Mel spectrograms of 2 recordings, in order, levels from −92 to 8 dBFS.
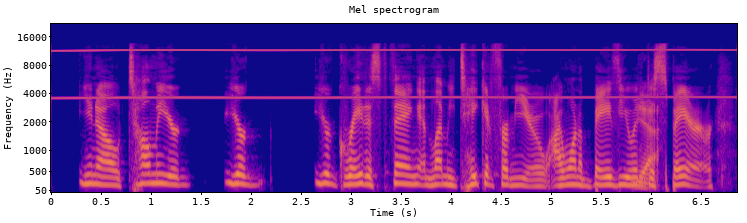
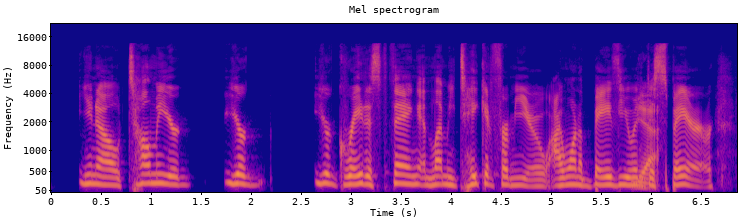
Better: second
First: high-pitched whine; noticeable; throughout; 11.5 kHz, 10 dB below the speech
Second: none

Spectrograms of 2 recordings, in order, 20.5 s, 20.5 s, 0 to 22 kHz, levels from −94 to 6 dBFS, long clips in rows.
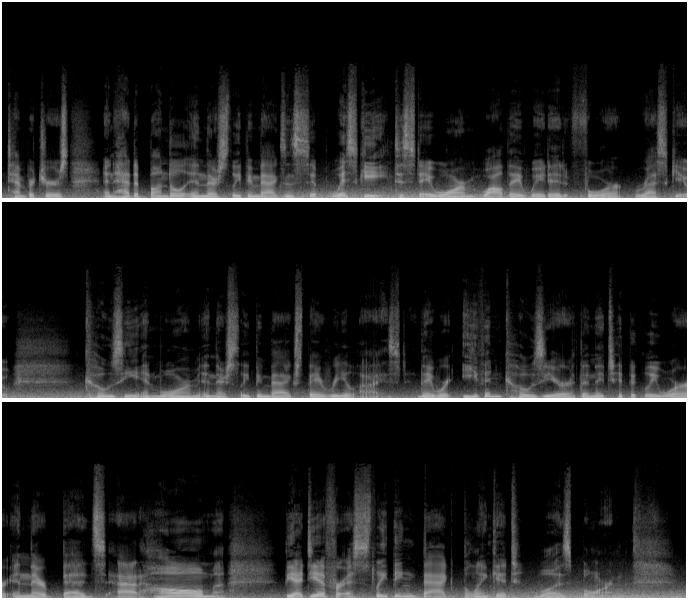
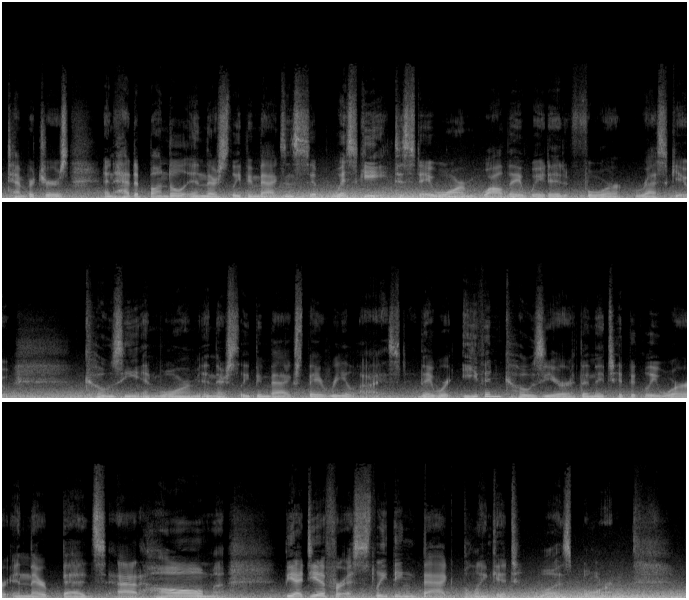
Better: first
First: wind noise on the microphone; occasional gusts; 15 dB below the speech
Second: wind noise on the microphone; heavy; 7 dB below the speech

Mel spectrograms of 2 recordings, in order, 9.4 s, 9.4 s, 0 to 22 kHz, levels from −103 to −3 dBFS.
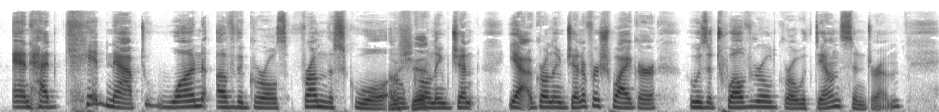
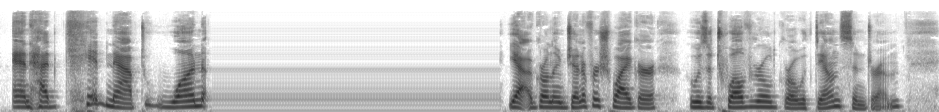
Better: first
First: none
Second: audio freezing; at 2 s for 3 s

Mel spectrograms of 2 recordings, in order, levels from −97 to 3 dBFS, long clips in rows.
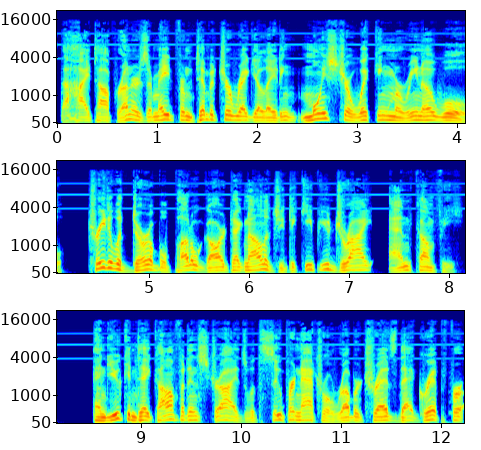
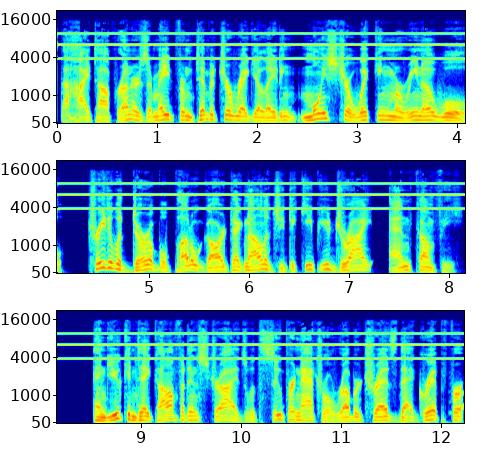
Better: first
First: high-pitched whine; faint; throughout; 6.5 kHz, 30 dB below the speech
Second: high-pitched whine; loud; throughout; 6.5 kHz, 6 dB below the speech

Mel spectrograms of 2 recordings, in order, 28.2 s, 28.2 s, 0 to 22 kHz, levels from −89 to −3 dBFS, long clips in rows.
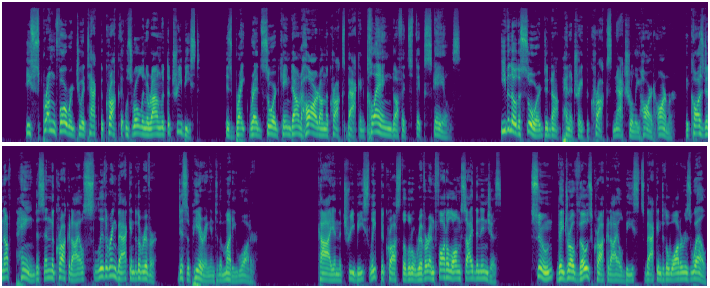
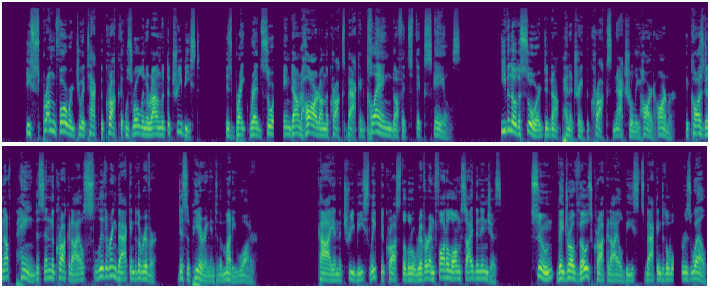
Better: first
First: none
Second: audio cutting out; at 5.5 s and at 28 s

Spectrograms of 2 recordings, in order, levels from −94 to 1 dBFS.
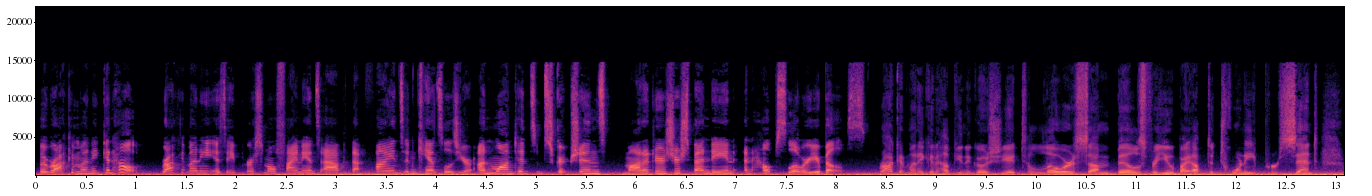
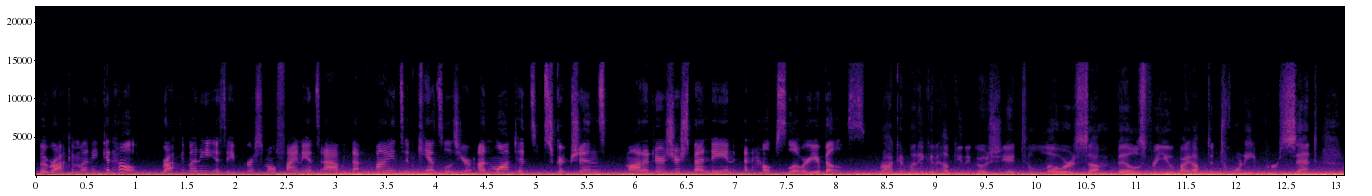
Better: first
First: wind noise on the microphone; occasional gusts; 15 dB below the speech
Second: wind noise on the microphone; heavy; 1 dB above the speech

